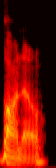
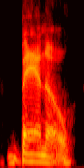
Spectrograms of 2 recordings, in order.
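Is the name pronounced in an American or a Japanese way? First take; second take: Japanese; American. First: The name is said with a Japanese pronunciation. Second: The name is said with an American pronunciation. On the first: "So it would be pronounced Bono. Obviously, in like Japanese, that's how they pronounce it" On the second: "if you were to say it with an American accent, it'd be Bano"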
